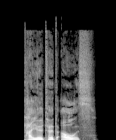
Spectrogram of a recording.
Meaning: inflection of austeilen: 1. second-person plural preterite 2. second-person plural subjunctive II
- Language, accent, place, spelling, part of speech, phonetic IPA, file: German, Germany, Berlin, teiltet aus, verb, [ˌtaɪ̯ltət ˈaʊ̯s], De-teiltet aus.ogg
